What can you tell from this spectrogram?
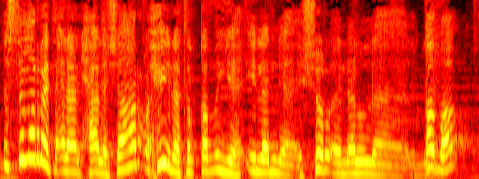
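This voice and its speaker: A man's voice: high-pitched, expressive, racing, darkish tone, faint music behind. A man telling a true story aloud, relaying the dialogue in quotes and often restarting his words. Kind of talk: spoken storytelling.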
